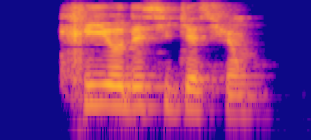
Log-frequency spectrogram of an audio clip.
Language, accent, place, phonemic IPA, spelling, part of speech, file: French, France, Lyon, /kʁi.jo.de.si.ka.sjɔ̃/, cryodessiccation, noun, LL-Q150 (fra)-cryodessiccation.wav
- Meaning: cryodesiccation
